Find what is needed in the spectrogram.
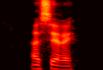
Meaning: to sharpen (a point)
- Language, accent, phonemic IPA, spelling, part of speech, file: French, France, /a.se.ʁe/, acérer, verb, LL-Q150 (fra)-acérer.wav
